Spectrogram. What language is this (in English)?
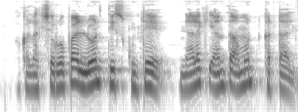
Telugu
